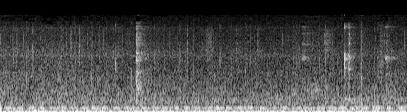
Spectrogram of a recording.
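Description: Diced chicken sizzling in a wok, with stir-fry sauce just poured over it, over a steady low hum. There are a couple of sharp clicks, about two seconds in and again about five seconds in.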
